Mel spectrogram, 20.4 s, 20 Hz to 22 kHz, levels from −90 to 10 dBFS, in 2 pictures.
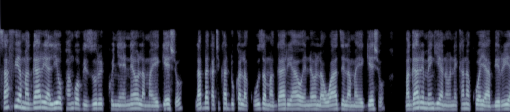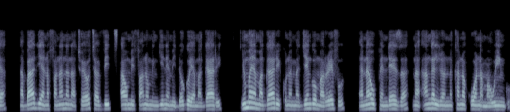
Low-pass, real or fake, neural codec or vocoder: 7.2 kHz; fake; codec, 16 kHz in and 24 kHz out, 1 kbps, XY-Tokenizer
